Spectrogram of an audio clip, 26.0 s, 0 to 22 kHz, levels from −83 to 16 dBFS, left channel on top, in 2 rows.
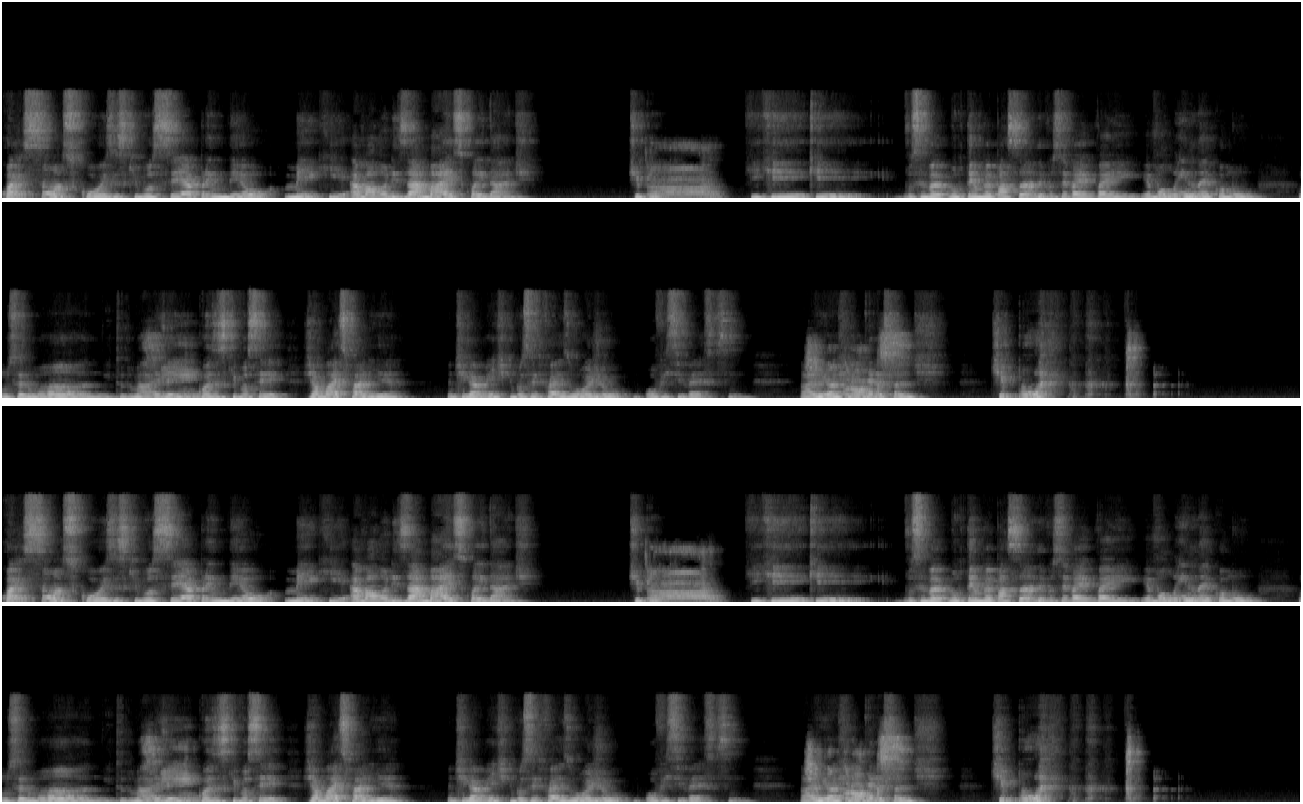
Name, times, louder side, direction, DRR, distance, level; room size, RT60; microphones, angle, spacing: voice 1, 0.0-5.3 6.3-6.6 7.5-8.6 9.0-12.6 13.0-17.0 17.4-20.4 21.0-22.4 22.9-23.9, equal, ahead, 1.2 m, -22 dB
voice 2, 6.4-7.2 14.4-15.0 21.0-22.0 24.2-24.3, right 3 dB, 30° right, 4.2 m, -29 dB
14.5 x 14.5 x 2.6 m
head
